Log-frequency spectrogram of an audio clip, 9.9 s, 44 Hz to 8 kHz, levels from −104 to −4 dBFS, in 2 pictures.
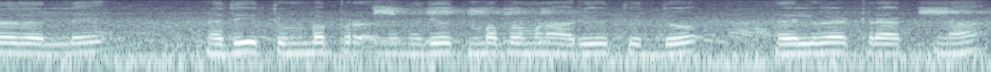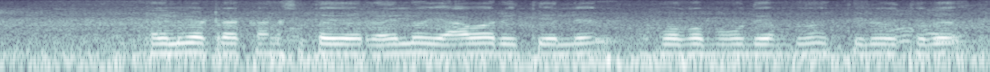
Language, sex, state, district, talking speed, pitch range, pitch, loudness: Kannada, male, Karnataka, Shimoga, 75 wpm, 165-180 Hz, 170 Hz, -15 LUFS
